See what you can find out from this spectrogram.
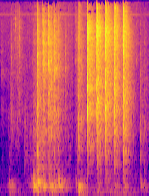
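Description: Quick bursts of keystrokes on a computer keyboard, a fast flurry of clicks followed by a short pause and then several sharper, evenly spaced taps, fairly clear.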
